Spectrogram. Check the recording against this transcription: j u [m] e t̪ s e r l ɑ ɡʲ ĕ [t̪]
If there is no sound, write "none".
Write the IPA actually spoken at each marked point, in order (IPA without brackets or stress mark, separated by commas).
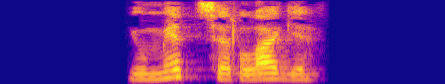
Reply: m, none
